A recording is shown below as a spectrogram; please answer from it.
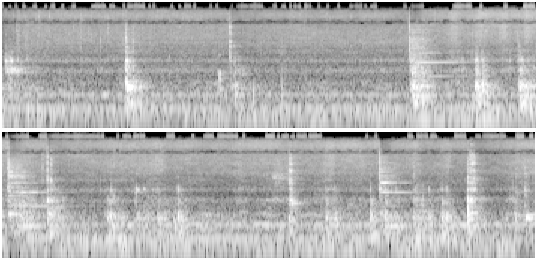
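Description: Onions, carrots, cabbage and beans sizzle steadily in a hot pan while a spatula scrapes and clanks against it now and then, close up, with no talking.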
